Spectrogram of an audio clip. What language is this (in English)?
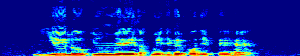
Urdu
